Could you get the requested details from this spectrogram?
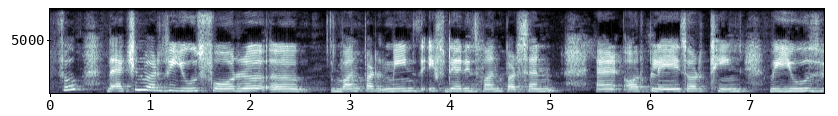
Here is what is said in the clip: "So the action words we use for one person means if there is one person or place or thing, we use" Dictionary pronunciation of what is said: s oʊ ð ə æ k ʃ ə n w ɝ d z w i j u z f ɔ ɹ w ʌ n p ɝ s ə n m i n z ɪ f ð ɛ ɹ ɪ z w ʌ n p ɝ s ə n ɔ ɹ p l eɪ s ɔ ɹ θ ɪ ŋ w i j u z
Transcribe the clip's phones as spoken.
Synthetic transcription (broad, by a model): s oʊ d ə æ k ʃ ə n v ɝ d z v i j u z f ɔ ɹ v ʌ n p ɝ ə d m i n z ɪ f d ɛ ɹ ɪ z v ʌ n p ɝ s ə n ɔ ɹ p l eɪ s ɔ ɹ t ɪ ŋ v i j u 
